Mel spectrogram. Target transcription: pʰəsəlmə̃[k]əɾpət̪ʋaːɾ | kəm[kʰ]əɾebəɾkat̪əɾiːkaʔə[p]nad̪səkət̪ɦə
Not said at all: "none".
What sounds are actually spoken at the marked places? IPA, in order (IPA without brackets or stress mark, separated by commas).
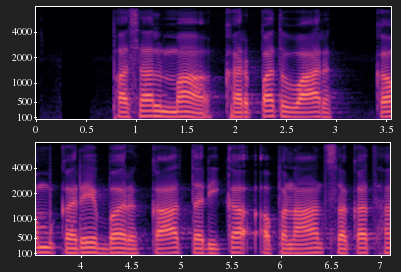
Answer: kʰ, k, p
